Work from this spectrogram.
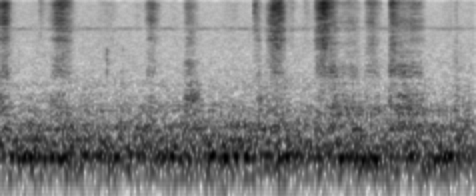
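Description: A pencil or pen draws loose, chaotic lines on paper. The strokes make soft, rhythmic scratching and rubbing sounds, quiet and close, with no talking.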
